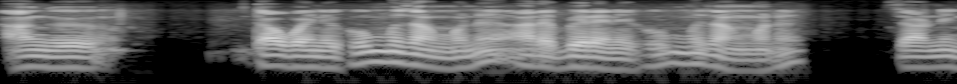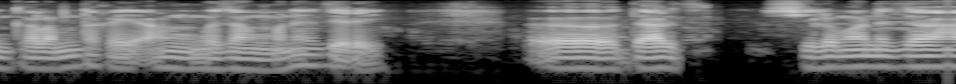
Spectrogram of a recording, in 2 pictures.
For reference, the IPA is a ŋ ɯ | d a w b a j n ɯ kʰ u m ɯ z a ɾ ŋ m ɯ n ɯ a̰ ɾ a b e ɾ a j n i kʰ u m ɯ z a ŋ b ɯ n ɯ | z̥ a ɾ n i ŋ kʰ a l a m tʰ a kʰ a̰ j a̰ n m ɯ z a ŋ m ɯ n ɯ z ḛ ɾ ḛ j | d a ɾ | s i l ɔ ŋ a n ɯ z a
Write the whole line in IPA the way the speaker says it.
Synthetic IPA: a ŋ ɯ | d a w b a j n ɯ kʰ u m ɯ z a ŋ m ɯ n ɯ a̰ ɾ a b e ɾ a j n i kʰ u m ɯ z a ŋ m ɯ n ɯ | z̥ a ɾ n i ŋ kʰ a l a m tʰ a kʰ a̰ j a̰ ŋ m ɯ z a ŋ m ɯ n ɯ z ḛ ɾ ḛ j | d a ɾ | s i l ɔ ŋ a n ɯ z a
